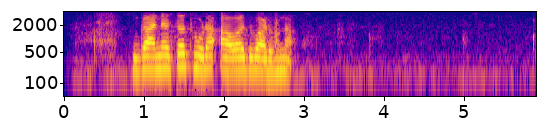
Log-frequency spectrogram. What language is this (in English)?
Marathi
